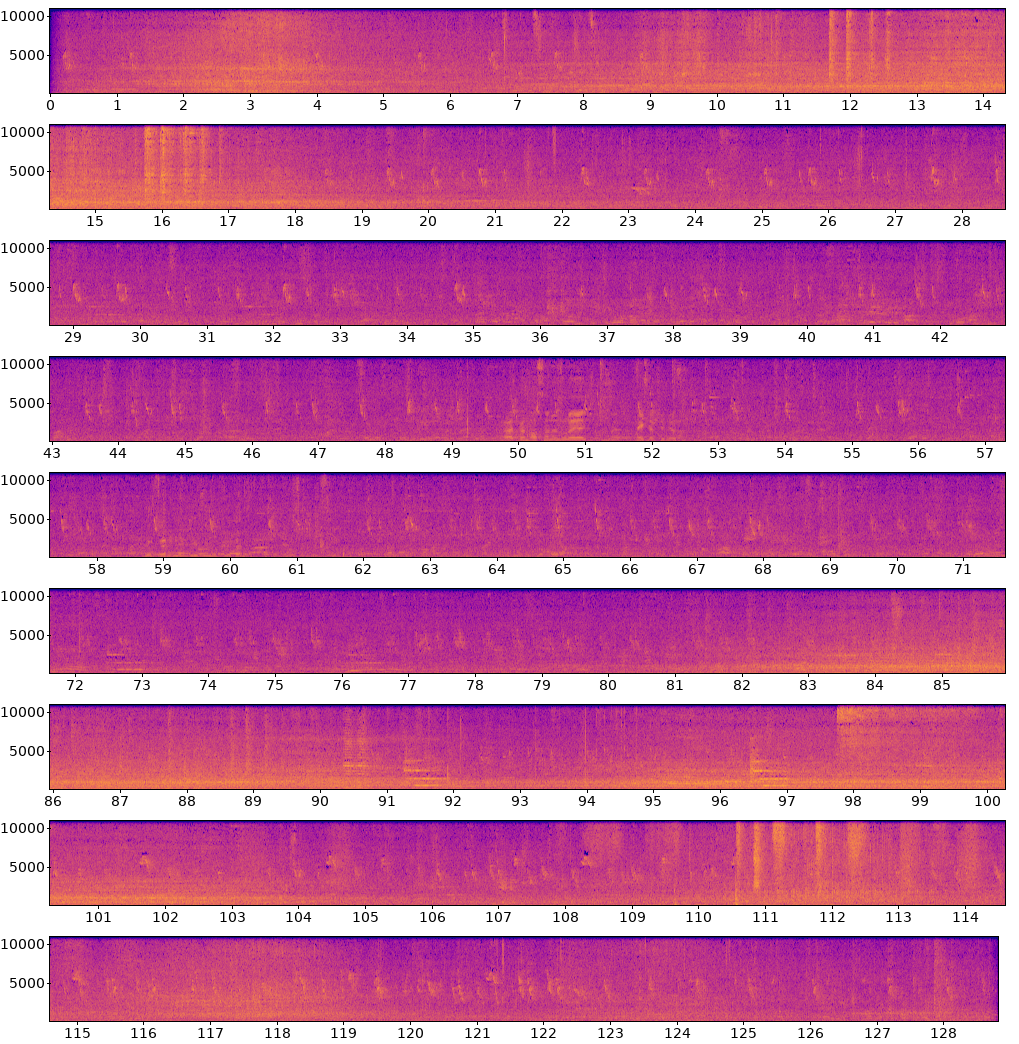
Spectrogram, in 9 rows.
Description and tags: istanbul tram
On a street near Sultanahmet Square, the trams roll pass by, ringing bells to alert tourists of their presence. Recorded in June 2012 in Istanbul, Turkey using a Zoom H4. High-pass filter.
